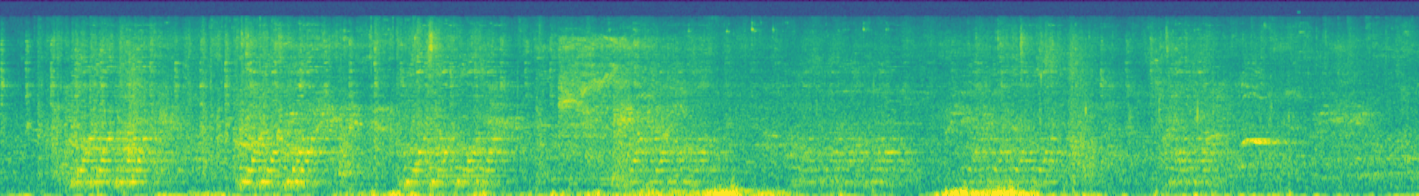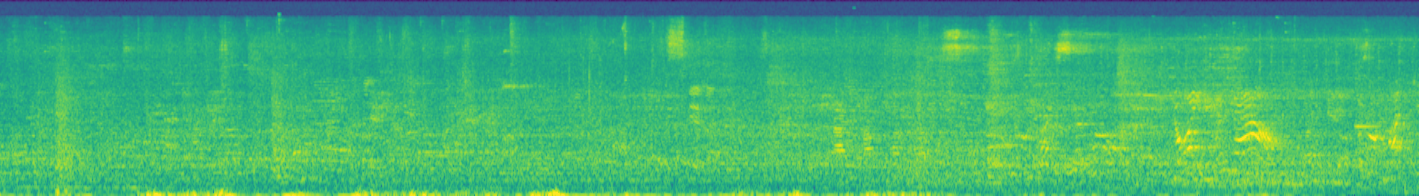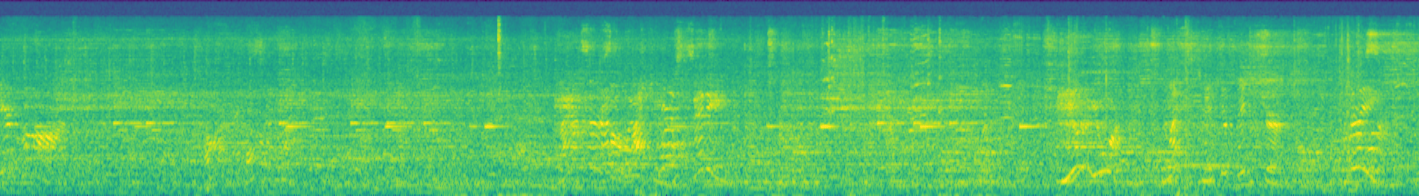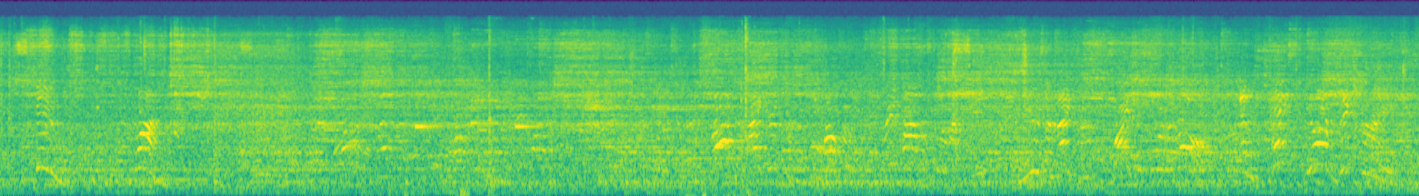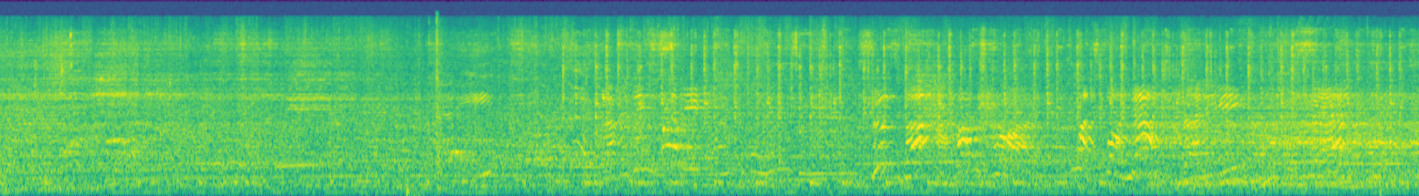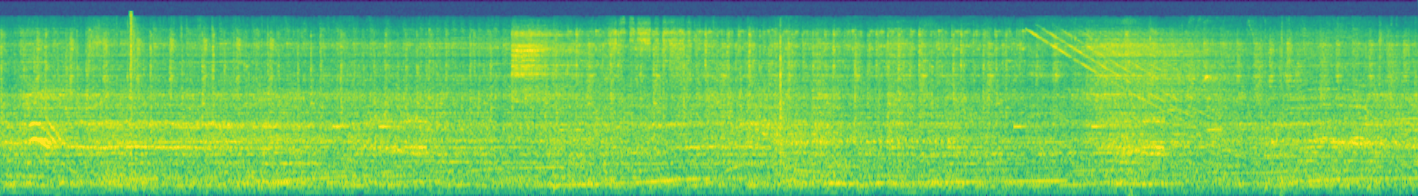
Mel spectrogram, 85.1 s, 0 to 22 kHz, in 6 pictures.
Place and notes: Rua Domingos Agostim - Cidade Mãe do Céu, São Paulo - SP, 03306-010, Brasil - AMBIÊNCIA PLAYLAND SHOPPING METRÔ TATUAPÉ
AMBIÊNCIA NO PARQUE DE DIVERSÕES PLAYLAND NO SHOPPING METRÔ TATUAPÉ, COM GRAVADOR TASCAM DR40, REALIZADO NUM AMBIENTE FECHADO, COM NÚMERO REDUZIDO DE PESSOAS, EM MOVIMENTO E COM SONS DE BRINQUEDOS E JOGOS ELETRÔNICOS .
